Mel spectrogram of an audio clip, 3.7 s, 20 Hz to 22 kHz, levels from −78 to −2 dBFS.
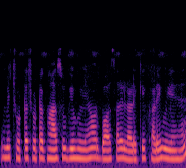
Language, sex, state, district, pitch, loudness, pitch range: Hindi, female, Chhattisgarh, Raigarh, 185 Hz, -28 LUFS, 180-190 Hz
